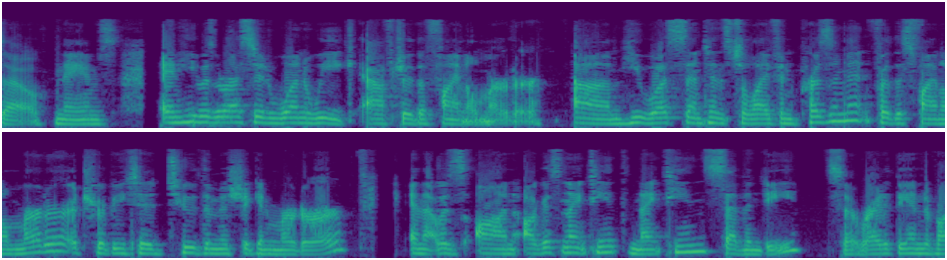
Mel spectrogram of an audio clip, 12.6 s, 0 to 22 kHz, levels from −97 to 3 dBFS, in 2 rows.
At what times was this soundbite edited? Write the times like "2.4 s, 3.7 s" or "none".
1.0 s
